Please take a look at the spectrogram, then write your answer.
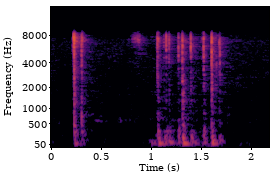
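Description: Someone types a web address on a computer keyboard: one keystroke, a pause, then a quick burst of several close clicks in a quiet room.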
